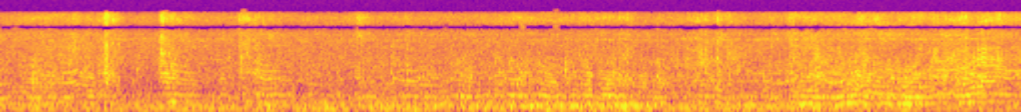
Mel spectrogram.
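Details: Beekeepers' bees hum in a thick, wavering drone, many wings blending into one layered buzz that swells gently toward the end.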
